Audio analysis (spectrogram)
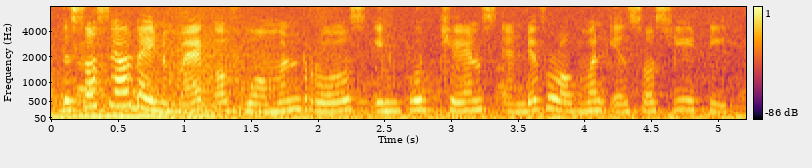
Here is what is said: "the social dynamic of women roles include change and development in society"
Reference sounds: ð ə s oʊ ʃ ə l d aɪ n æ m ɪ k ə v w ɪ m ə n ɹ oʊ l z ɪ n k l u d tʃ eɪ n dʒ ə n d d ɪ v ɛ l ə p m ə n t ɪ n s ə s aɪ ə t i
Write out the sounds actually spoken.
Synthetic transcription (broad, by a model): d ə s oʊ s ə l d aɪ n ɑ m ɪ k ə f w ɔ m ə n ɹ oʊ l s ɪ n k l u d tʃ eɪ n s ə n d d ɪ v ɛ l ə p m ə n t ɪ n s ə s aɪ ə t i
